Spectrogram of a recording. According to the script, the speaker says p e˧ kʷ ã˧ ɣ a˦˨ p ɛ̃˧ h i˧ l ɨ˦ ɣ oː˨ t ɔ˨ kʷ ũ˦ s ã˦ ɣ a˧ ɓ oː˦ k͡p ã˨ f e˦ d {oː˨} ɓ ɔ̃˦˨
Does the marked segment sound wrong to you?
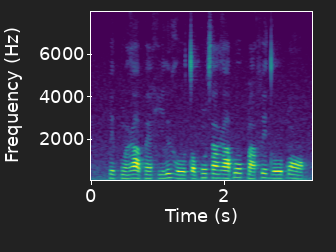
yes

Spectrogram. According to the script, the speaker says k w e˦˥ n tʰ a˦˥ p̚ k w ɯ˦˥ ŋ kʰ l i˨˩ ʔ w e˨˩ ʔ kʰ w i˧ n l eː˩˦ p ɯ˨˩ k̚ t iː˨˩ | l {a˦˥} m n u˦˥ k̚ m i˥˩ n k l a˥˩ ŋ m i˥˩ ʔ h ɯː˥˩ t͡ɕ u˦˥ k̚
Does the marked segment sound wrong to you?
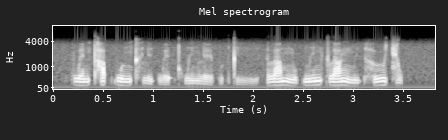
yes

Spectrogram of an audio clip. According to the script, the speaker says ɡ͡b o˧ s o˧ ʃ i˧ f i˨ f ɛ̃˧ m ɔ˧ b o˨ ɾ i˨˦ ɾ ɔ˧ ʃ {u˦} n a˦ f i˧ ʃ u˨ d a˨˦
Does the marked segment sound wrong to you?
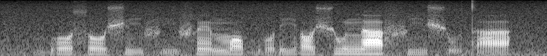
no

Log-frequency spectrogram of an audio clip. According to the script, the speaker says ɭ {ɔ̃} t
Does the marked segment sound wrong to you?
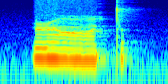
no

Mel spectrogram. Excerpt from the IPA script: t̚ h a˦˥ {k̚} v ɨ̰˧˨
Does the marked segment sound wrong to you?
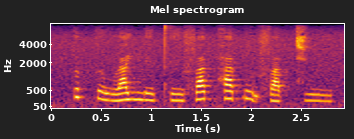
yes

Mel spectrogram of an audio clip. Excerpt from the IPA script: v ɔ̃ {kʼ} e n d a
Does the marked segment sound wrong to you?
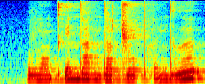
no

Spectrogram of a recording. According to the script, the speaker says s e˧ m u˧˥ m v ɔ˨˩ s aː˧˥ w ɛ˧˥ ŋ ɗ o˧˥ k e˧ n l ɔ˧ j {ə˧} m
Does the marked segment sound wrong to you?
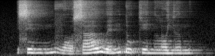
no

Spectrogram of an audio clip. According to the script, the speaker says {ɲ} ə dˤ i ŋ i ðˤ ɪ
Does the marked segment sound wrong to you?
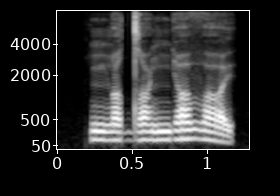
no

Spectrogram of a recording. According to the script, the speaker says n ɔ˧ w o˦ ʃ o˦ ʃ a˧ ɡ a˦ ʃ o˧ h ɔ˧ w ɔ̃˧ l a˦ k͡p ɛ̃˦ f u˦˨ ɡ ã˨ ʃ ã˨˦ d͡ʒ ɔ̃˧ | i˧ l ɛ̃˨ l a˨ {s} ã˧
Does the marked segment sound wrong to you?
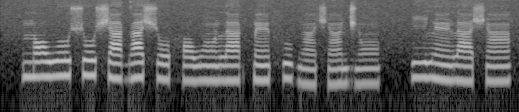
yes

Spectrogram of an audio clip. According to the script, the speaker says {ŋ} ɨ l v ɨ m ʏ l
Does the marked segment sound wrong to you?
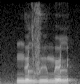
no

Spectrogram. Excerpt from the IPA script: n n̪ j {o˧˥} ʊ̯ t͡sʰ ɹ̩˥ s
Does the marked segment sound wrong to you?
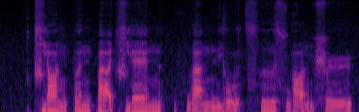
yes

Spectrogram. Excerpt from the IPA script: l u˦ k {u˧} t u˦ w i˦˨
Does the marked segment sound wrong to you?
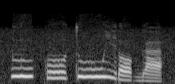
yes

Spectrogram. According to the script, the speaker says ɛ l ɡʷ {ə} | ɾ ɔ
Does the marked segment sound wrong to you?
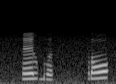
no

